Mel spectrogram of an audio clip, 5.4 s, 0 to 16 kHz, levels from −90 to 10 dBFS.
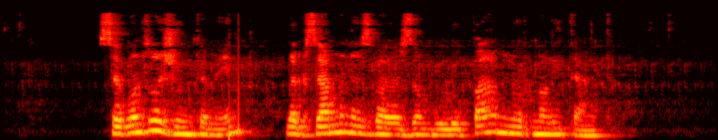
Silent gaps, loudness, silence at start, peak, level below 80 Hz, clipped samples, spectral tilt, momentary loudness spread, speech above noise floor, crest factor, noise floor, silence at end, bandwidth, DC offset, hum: none; -27 LUFS; 0.75 s; -10 dBFS; -62 dBFS; under 0.1%; -6 dB/octave; 10 LU; 48 dB; 16 dB; -73 dBFS; 0.8 s; 11.5 kHz; under 0.1%; none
